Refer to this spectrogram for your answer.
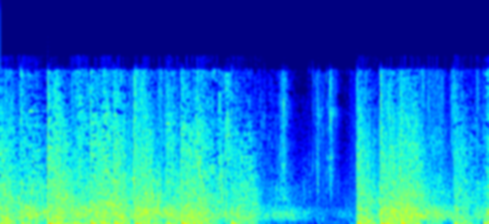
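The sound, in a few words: gunfire shooting out letters, from video game L.A. Noire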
